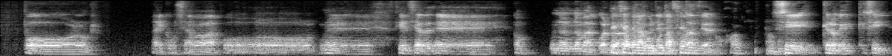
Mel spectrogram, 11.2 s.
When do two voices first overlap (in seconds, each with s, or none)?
7.6 s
